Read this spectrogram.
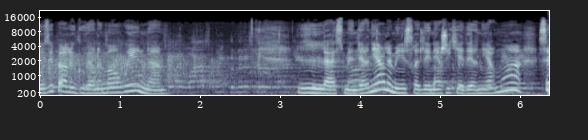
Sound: applause

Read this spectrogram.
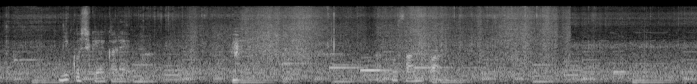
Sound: laughs

